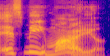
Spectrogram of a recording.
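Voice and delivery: put-on high, slow Mario catchphrase in a light accent; Italian accent. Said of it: "He just said".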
